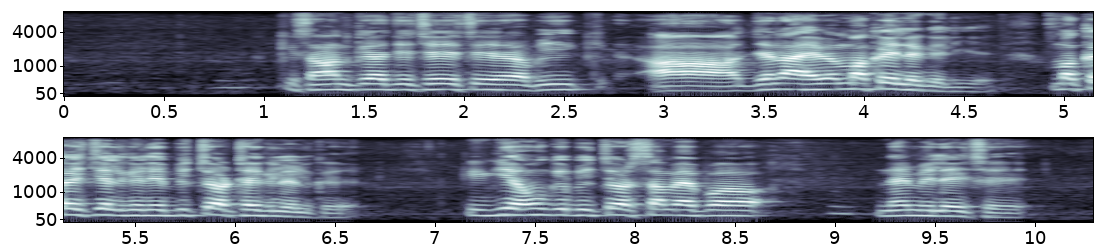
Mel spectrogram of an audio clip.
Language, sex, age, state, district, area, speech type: Maithili, male, 60+, Bihar, Araria, rural, spontaneous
